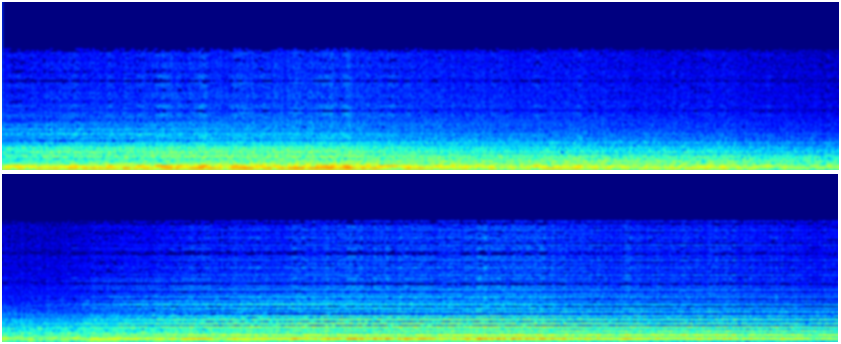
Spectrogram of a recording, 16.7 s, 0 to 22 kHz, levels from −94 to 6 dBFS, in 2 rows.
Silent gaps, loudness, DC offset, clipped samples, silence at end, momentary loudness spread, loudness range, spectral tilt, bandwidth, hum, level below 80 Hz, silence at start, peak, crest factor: none; -27 LUFS; under 0.1%; under 0.1%; 0 s; 12 LU; 10 LU; -5 dB/octave; 15 kHz; none; -66 dBFS; 0 s; -10 dBFS; 18 dB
